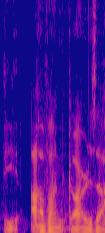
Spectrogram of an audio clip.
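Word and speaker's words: avant-garde: He's in the theater, like the avantgard. Is that how you say it, Alvin? Say something. Yeah. Avanguard.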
